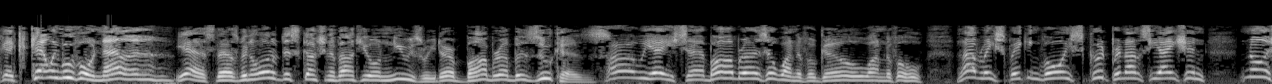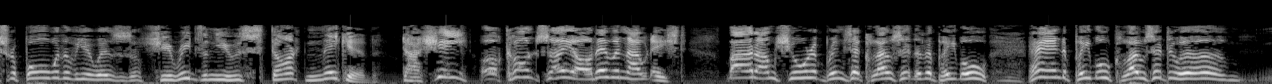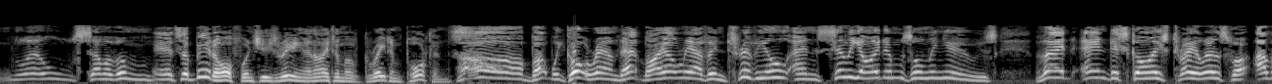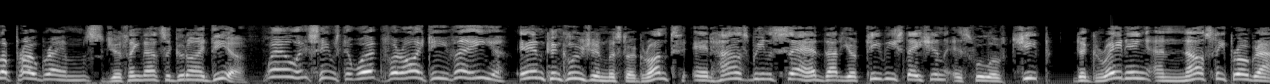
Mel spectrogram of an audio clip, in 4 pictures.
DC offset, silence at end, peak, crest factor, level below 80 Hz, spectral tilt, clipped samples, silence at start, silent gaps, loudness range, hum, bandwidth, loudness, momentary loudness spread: under 0.1%; 0 s; 0 dBFS; 16 dB; -50 dBFS; -4 dB/octave; under 0.1%; 0 s; none; 4 LU; none; 6.6 kHz; -15 LUFS; 8 LU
